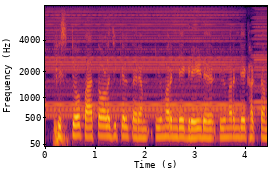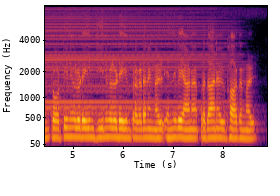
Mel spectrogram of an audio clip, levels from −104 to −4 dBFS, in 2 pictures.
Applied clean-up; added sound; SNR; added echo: none; Harmonica; 14 dB; none.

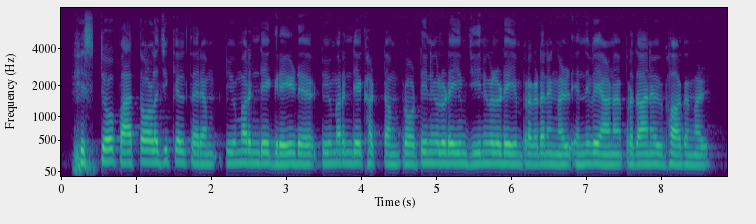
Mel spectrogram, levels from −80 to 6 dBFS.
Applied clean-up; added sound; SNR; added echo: none; none; none; none.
